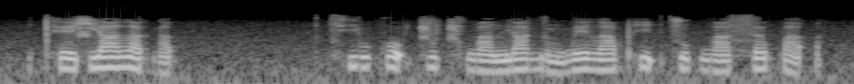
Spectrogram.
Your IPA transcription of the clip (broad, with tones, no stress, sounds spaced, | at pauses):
t̪ʰ e˧ ɕ j a˦ l a˨ k̚ a˨ t̚ | t͡sʰ j u˦ k o˦ ʔ t͡ɕ u˦ t͡ɕʰ w a˧ n̪ j a˦ ɡ ə˨˩ m w e˥˧ l a˦ pʰ i˦ ʔ t͡s u˧ p w a˧ s ə˦ p a˨ ʔ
